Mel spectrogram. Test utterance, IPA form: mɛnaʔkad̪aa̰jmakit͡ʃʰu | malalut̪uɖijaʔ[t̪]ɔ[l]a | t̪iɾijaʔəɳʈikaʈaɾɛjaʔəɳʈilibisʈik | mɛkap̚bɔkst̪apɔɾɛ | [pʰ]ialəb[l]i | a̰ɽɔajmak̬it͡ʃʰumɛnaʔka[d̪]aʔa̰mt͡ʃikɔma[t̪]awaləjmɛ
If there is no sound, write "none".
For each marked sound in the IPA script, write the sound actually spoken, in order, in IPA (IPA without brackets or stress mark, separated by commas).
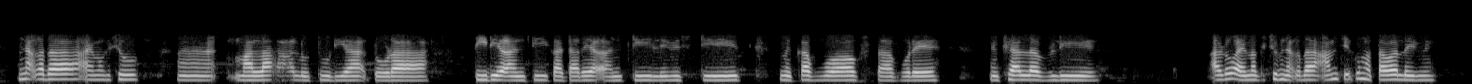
t̪, ɽ, pʰ, l, d̪, t̪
